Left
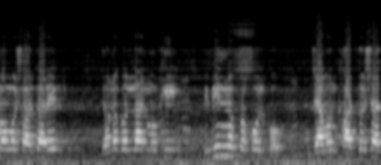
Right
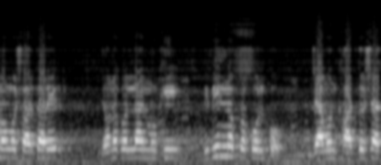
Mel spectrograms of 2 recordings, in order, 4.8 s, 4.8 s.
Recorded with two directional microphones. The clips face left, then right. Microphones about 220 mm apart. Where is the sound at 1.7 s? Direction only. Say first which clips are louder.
Right 4 dB; 35° right (ahead or behind).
